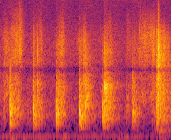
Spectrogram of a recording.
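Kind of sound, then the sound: impact, knocking on a door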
